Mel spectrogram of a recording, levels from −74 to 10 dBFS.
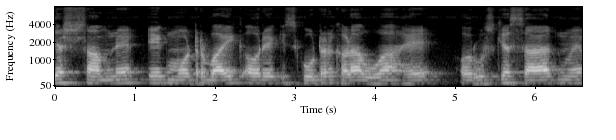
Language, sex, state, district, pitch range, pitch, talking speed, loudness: Hindi, male, Bihar, Vaishali, 120-130 Hz, 125 Hz, 145 wpm, -17 LUFS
